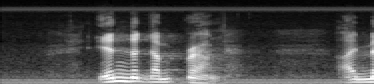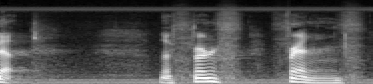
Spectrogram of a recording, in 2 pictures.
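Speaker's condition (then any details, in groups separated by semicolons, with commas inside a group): Severe speech impediment; from early childhood, could not talk at all as young child, first operation in North Dakota hospital; about age 84; white woman taught tongue movement, chewing food and speaking, impediment heard on radio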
